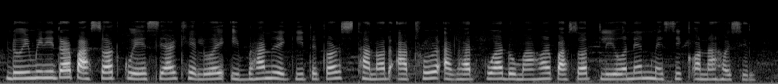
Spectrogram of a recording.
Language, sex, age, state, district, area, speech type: Assamese, female, 18-30, Assam, Majuli, urban, read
